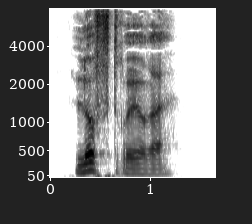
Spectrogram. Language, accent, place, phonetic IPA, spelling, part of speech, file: German, Germany, Berlin, [ˈlʊftˌʁøːʁə], Luftröhre, noun, De-Luftröhre.ogg
- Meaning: windpipe, trachea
